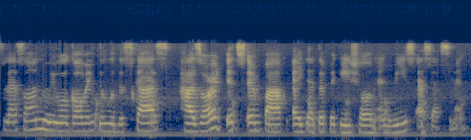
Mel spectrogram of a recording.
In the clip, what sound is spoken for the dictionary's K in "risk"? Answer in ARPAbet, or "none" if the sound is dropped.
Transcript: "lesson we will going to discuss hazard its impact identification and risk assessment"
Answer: none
